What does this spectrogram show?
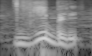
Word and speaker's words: Ghibli: La direction qui pointe vers ce bâtiment se prononce Gibla. Ainsi le vent du désert qui souffle dans cette direction s'appelle Gibli.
